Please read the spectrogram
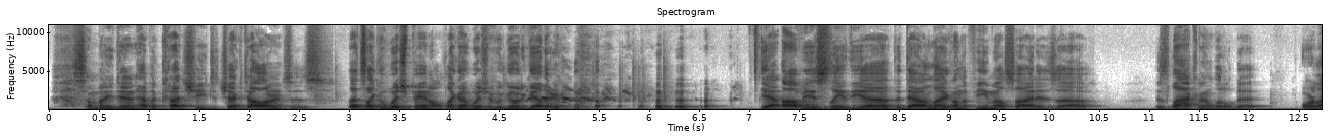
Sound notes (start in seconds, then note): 4.4 chuckles; 4.4 laughs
